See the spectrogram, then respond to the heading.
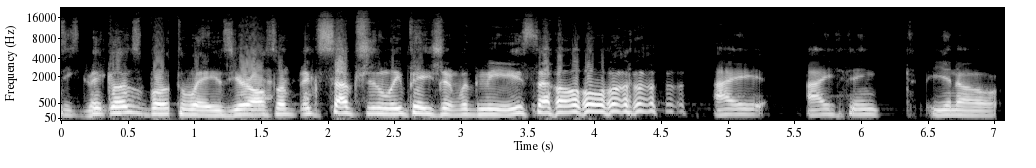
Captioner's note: laughing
